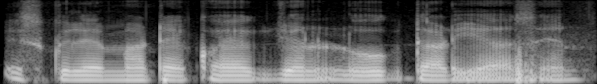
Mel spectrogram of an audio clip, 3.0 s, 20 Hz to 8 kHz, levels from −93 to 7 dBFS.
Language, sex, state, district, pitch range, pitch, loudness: Bengali, male, Assam, Hailakandi, 120-125 Hz, 120 Hz, -16 LUFS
